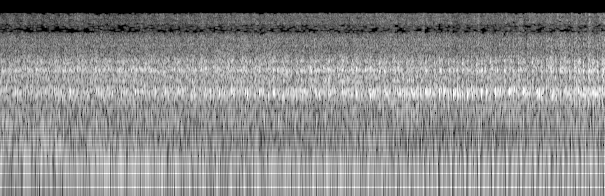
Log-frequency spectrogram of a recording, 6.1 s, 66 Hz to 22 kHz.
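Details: Lister ST3 three-cylinder air-cooled diesel on an old sewer jetter, bought cheap, first start without using the decompression: steady, even diesel clatter at about 214 beats a minute with no stumbles, a healthy normal idle.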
